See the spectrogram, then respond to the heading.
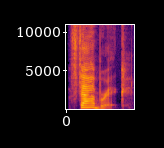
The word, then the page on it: fabric: fǽbrik; ファブリク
